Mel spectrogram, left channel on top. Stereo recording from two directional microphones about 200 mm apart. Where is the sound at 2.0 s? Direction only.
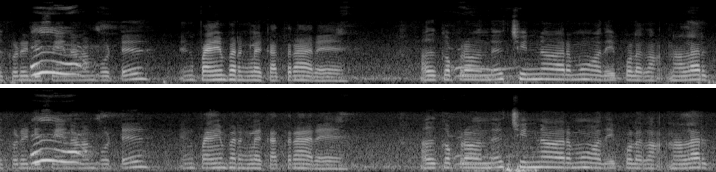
30° left (ahead or behind).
